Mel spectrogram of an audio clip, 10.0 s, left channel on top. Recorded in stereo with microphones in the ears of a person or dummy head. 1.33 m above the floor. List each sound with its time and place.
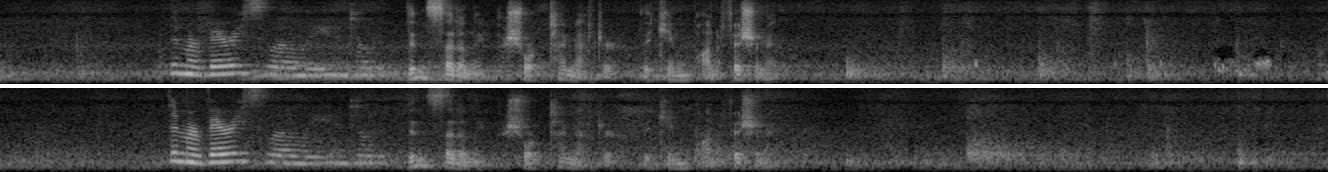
1.3 s a woman speaking: 70° right (ahead or behind), 0.6 m; by 2.9 s 5° left (ahead or behind), 2 m
3.0 s a man speaking: 25° left (ahead or behind), 0.6 m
